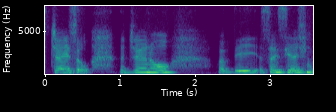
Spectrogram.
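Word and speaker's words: JASAL: I don't know how to pronounce it, Jazzel. Jasel, is it pronounced like nasal? Yes, it's Jazel.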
